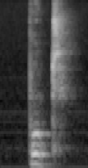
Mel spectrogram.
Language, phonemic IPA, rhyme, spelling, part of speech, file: Dutch, /put/, -ut, poet, noun, Nl-poet.ogg
- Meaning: 1. loot, stolen money or goods 2. money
